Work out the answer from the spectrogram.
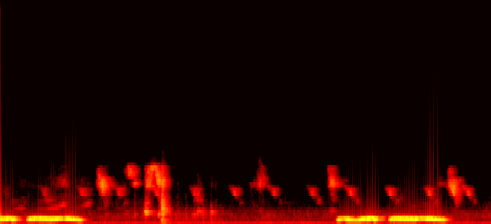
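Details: Spotted dove male provoking a rival with soft, distant cooing: two phrases of paired low coos. Faint high chirps from other birds throughout, a brief click near mid-clip, and a steady low hum.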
